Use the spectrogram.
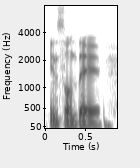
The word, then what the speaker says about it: Incendies: So for our last film, we got Incendies, or as Roger Deakins says, Incendies. But I am not pronouncing it like that.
